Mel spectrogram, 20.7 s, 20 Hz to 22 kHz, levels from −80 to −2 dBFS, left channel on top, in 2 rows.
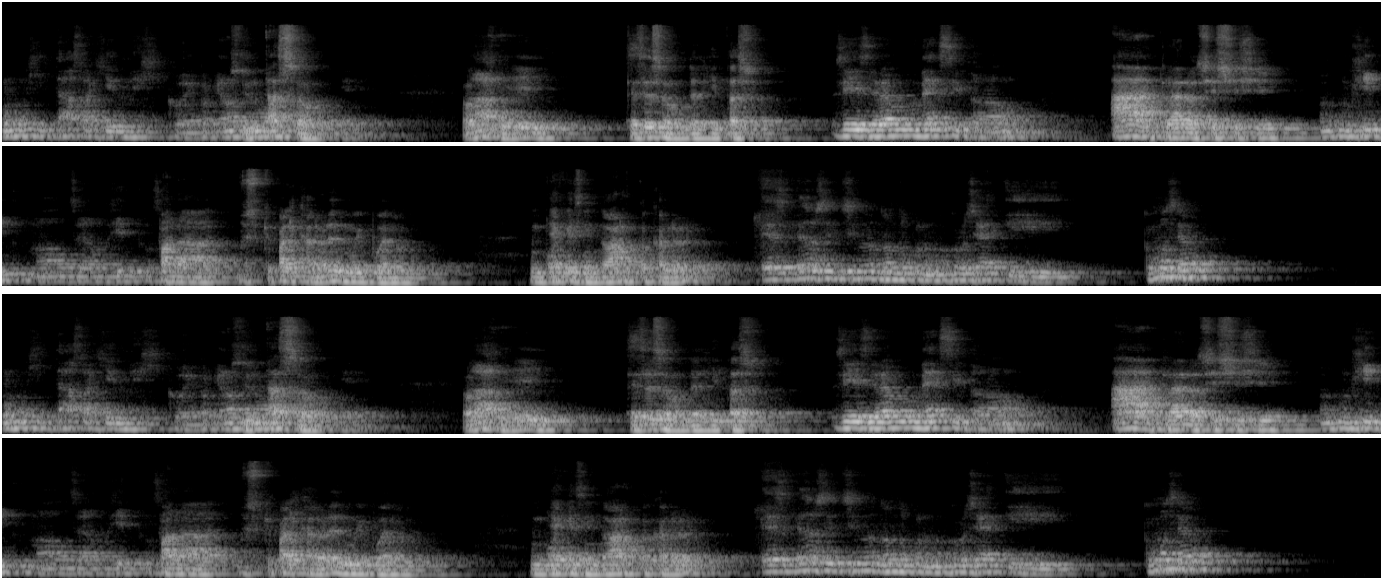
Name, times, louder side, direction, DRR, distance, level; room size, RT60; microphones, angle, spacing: voice 1, 0.0-2.0 2.7-2.8 3.5-3.7 4.8-4.9 6.2-7.7 9.9-11.7 14.4-14.5 16.0-18.3 18.9-19.3, equal, 10° left, -3 dB, 0.7 m, -32 dB
voice 2, 1.7-2.3 3.5-4.1 4.7-5.7 8.3-9.6 11.5-13.4 14.3-15.5 16.0-16.1, equal, 80° left, -1 dB, 0.9 m, -29 dB
3.7 x 2.8 x 3.7 m, 1.0 s
head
